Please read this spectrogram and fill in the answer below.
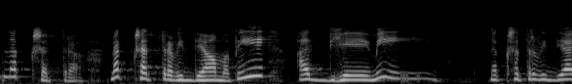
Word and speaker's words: Nakshatra: Then, of course, what rhymes with Kshatra is Nakshatra.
